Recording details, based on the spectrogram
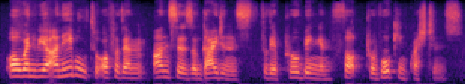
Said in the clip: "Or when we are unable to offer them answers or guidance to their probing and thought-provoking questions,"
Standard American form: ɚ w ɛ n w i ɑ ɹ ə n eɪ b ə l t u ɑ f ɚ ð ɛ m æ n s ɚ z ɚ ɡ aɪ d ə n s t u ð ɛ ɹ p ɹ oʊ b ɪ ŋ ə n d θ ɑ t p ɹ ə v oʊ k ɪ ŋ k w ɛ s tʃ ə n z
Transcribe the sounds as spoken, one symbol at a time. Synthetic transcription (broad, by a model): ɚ w ɛ n w i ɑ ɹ ə n eɪ b ə l t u ɑ f ɚ ð ɛ m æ n s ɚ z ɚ ɡ aɪ d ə n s t u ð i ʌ p ɹ oʊ b ɪ ŋ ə n θ ɑ t p ɹ ə v oʊ k ɪ ŋ k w ɛ s tʃ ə n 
